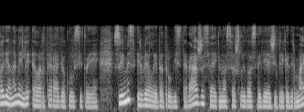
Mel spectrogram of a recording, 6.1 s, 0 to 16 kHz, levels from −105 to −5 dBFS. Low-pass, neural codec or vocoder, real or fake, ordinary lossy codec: 7.2 kHz; none; real; Opus, 64 kbps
